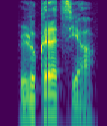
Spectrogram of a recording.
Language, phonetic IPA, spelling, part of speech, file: Polish, [luˈkrɛt͡sʲja], lukrecja, noun, Pl-lukrecja.ogg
